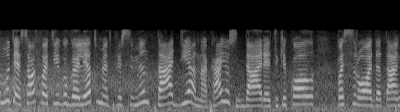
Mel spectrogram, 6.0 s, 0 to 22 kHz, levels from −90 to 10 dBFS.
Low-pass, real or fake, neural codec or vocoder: 7.2 kHz; fake; vocoder, 44.1 kHz, 128 mel bands every 512 samples, BigVGAN v2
